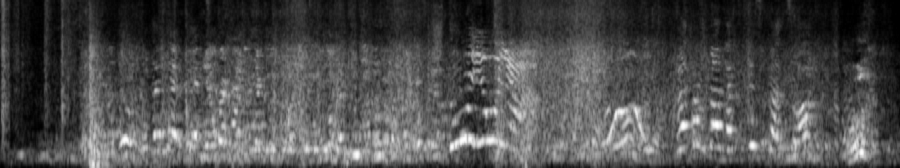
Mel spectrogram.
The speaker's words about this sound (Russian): По всему миру верующие в этот день окунаются в проруби. Считается, что такое иногда экстремальное купание очищает душу и смывает грехи.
